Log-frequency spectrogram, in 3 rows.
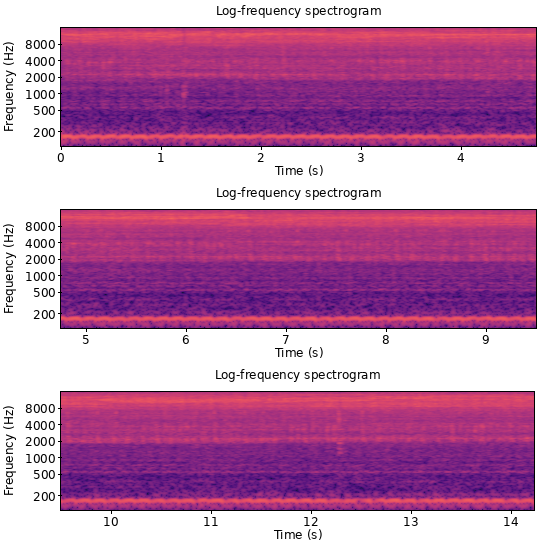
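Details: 1998 VW Eurovan V6 idling with a low hum and slightly uneven loping beat from one dead cylinder (P0304, P1216); injector shows zero voltage, suspected open injector or wire chewed under the intake.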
